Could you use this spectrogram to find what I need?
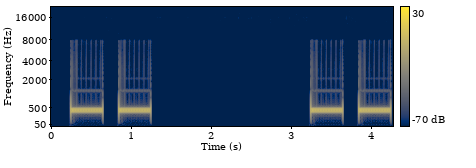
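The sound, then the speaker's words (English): A telephone call being placed produces two pairs of steady, low buzzing tones. A long silent gap separates the pairs, and the tones are clean and alone. “without further ado, let's give Sam a call and bring her in.”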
